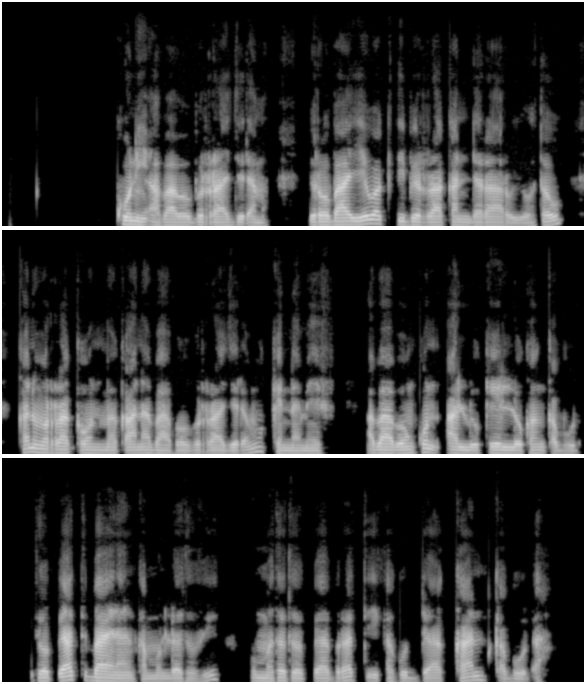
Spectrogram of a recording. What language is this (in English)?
Oromo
